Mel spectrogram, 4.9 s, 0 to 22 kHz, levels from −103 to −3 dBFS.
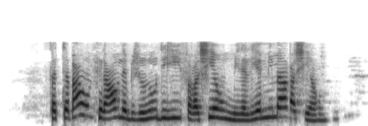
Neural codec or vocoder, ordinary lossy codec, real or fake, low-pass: none; AAC, 48 kbps; real; 5.4 kHz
